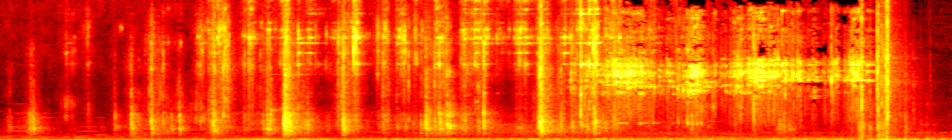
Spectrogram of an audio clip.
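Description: Keys jingle and clink in irregular metallic bursts while a door lock is worked open with a small key, with a low rumbling hum underneath and a sharper clack near the end. No one speaks.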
